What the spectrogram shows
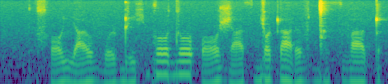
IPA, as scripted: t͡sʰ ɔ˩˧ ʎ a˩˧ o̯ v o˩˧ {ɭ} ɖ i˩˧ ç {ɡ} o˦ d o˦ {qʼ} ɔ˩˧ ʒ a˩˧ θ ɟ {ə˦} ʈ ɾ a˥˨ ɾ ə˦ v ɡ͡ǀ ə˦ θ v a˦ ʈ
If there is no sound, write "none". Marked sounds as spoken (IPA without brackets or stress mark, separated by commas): ɭ, ɡ, ʔ, ɔ˦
